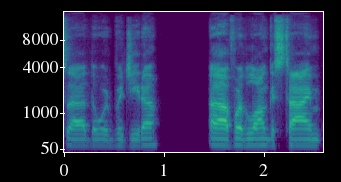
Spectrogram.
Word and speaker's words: Vegeta: mispronounce uh the word vegeta uh for the longest time i pronounce it as uh begetta because um that's how they say it in the spanish dub i i should i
